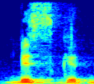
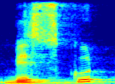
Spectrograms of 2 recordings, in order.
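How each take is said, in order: First: "বিস্কিট" with i in both syllables, bis-kit; correct pronunciation. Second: "বিস্কুট" with a u in the second syllable, bis-koot; wrong pronunciation. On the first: Teacher corrects learners' biscuit, correct pronunciation. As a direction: say "বিস্কিট" ending on a short -kit. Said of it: "সঠিকটা হচ্ছে বিস্কিট". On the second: Teacher shows learners the common mistake, wrong pronunciation. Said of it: "ভুলটা হচ্ছে বিস্কুট". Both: Shown as a demonstration.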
